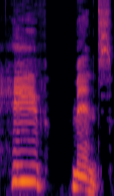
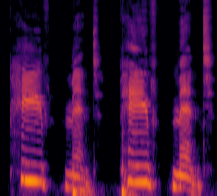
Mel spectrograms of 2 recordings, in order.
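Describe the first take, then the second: First: Softer, slow "Pavement" stretching the A; slow model word. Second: "pavement" said slowly, leaning on the long A; slow model word. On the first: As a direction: repeat it gently for the class. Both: Shown as a demonstration. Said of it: "That long A sound".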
